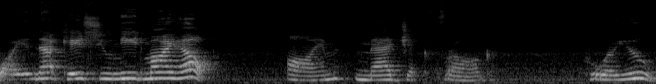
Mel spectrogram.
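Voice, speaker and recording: Doing a gravelly, put-on character voice with a high pitch, a woman speaks at a very slow pace with long, frequent pauses and audible echo. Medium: read story.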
